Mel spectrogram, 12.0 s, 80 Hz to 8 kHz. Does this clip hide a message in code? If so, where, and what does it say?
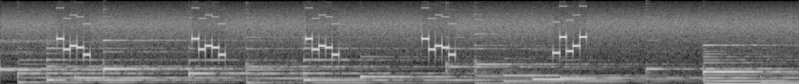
Yes: five-tone selective call (CCIR) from 0.8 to 8.8 s, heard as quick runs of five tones, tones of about 100 ms. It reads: 04651 04651 04651 04651 22366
